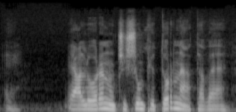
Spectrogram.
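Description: A woman's voice: deep voice, normal speed, dark tone, lightly acted. An actress playing a shy, pious eighteen-year-old provincial girl with a hesitant, stammering, naive way of talking in a radio drama. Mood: amused, animated. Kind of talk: radio drama interview monologue.

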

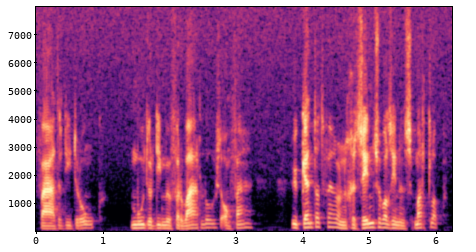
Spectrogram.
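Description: A man acts out a mysterious male caller in a radio drama, with a Flemish accent and a husky voice. He is down on his luck, courteous yet evasive, and keeps insisting on being heard. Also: mid-range voice, moderate pace, close to an everyday voice. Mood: bitter, insistent. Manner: polite but evasive, insistent. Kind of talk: radio play acting.

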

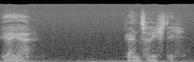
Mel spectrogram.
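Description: This is a world-weary harbour official in a 1940s radio play. The voice is lowish, very rough and creaky, delivered slowly with sardonic, muttering deliberation. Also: male voice, level tone, fairly bright tone, a little hiss or hum, exaggerated voice. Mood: wry, musing. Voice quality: gravelly, very husky.

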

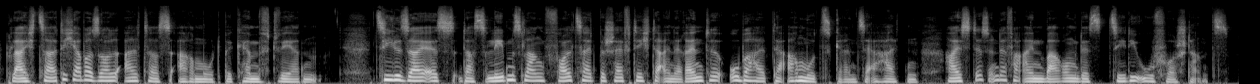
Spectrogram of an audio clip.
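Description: Formal radio newsreader. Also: male voice, a little high, dry recording, studio quality. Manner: measured, formal, even. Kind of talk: radio news bulletin.

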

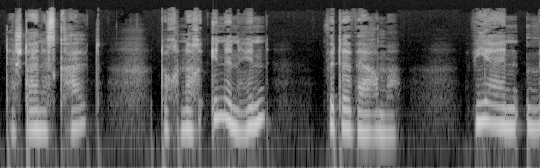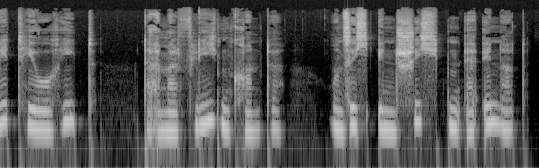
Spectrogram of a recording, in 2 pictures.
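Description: A woman narrating a literary audio drama in a breathy voice that often drops toward a whisper, reciting deliberately and poetically. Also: on the low side, dark tone, no room sound, clean studio sound.

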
